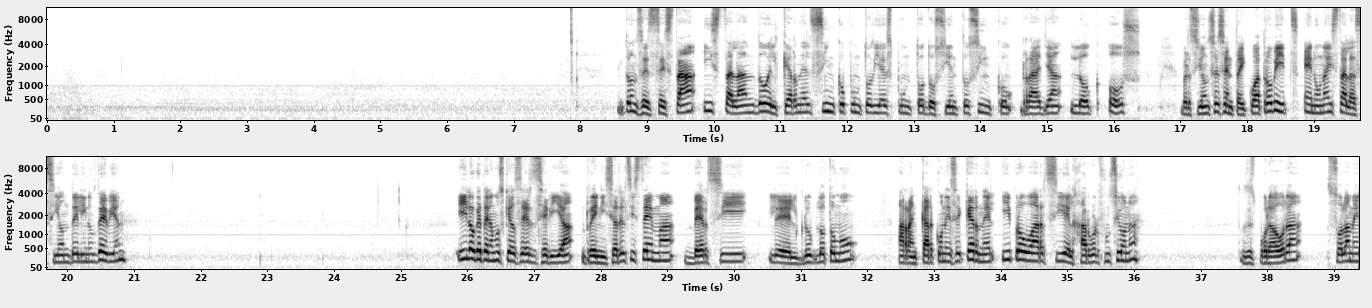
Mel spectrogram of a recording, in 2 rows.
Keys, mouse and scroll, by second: 31.2 click, 38.2 click.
